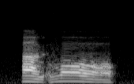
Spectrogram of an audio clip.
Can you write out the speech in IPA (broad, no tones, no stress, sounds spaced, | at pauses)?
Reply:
a ɳ ə̰ v ɔː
